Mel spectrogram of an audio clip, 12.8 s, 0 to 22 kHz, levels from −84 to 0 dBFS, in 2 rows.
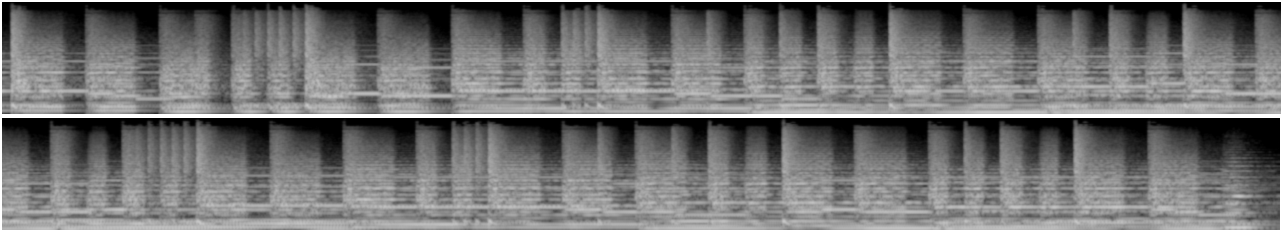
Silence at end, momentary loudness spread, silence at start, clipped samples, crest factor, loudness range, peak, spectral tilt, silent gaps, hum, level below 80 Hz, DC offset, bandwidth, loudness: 0 s; 2 LU; 0 s; under 0.1%; 18 dB; 1 LU; 0 dBFS; -3.5 dB/octave; none; none; -30 dBFS; under 0.1%; 19.5 kHz; -17 LUFS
